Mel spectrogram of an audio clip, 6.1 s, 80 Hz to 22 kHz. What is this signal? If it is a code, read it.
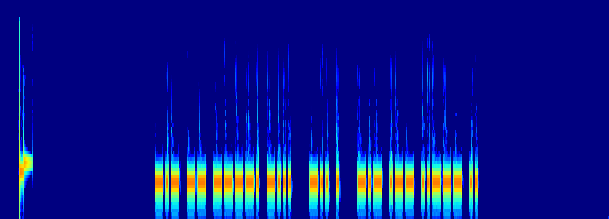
Morse code, heard as a keyed tone, about 41 wpm, 700 Hz. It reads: KM9B DE KW2I
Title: USA Callsign DE Callsign - 4 Characters - 45wpm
